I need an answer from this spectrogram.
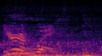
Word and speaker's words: Uruguay: How do you pronounce it? Eugene? Uruguay.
